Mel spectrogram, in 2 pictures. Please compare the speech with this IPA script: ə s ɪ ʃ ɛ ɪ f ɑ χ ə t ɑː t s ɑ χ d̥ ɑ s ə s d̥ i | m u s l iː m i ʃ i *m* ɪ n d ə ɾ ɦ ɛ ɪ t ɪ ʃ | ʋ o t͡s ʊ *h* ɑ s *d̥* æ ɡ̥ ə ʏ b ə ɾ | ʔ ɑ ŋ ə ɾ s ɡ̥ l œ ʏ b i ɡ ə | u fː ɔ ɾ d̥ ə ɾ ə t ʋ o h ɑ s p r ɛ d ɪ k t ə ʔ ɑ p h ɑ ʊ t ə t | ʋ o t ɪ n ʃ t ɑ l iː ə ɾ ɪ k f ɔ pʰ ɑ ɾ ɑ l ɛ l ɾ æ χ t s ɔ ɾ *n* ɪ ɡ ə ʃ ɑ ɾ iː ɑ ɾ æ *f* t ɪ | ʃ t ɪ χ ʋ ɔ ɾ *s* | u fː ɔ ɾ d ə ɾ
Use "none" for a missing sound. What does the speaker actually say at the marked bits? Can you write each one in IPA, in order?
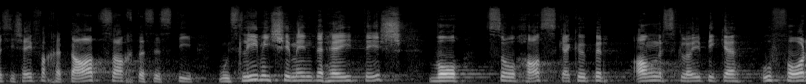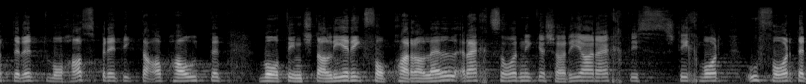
m, h, ɡ̥, n, χ, t

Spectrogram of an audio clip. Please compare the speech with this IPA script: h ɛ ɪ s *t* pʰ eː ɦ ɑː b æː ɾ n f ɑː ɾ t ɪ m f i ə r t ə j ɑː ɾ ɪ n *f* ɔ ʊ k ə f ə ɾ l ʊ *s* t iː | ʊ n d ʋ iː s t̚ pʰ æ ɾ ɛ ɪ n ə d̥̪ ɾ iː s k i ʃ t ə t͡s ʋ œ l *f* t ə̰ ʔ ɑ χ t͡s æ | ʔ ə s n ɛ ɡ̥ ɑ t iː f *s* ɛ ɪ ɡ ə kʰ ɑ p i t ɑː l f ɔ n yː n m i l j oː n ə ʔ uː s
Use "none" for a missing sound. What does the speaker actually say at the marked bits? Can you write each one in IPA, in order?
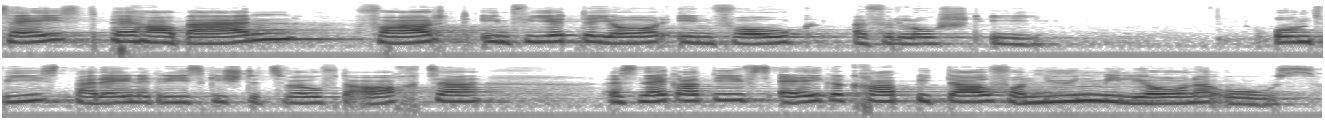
t, f, ʃ, f, s

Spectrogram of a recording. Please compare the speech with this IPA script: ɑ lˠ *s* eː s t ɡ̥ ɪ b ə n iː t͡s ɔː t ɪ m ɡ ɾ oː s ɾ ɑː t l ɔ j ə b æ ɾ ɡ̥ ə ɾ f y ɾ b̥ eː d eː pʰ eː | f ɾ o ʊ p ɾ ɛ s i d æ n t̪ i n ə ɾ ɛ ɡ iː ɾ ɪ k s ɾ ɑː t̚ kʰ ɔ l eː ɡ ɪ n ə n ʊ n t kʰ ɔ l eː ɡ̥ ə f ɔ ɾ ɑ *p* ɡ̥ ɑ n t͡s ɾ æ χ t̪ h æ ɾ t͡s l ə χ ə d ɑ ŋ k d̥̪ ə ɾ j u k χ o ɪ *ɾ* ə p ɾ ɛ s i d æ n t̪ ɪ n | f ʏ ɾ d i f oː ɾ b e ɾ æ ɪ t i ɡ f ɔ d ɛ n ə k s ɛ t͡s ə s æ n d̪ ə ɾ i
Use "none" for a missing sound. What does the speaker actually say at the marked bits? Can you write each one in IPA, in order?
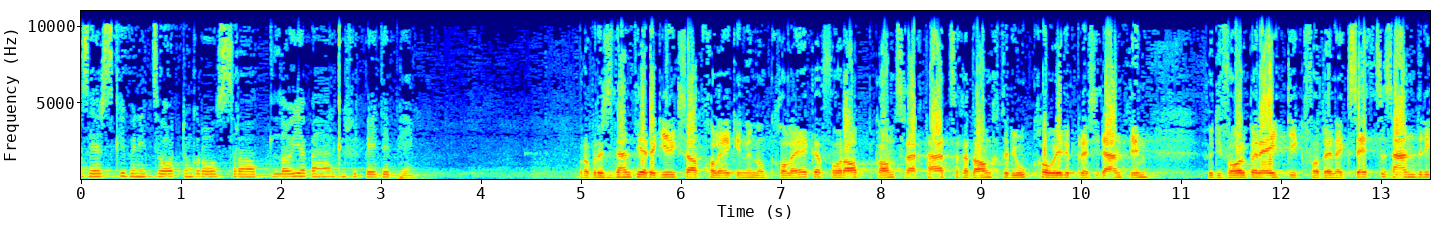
s, p, ɾ

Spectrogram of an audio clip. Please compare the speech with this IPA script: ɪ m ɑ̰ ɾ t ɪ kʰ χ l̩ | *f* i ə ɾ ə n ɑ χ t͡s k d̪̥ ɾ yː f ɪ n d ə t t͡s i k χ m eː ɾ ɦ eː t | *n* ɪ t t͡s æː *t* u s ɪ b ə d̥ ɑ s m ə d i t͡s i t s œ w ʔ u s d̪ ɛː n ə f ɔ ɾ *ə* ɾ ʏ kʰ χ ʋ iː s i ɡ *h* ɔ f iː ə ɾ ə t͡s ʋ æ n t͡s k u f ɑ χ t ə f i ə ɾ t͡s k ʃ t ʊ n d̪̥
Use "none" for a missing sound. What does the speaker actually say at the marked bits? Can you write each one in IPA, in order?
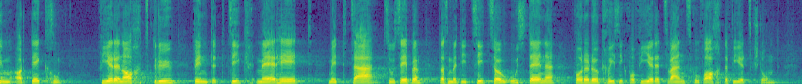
f, m, t͡s, ə, f

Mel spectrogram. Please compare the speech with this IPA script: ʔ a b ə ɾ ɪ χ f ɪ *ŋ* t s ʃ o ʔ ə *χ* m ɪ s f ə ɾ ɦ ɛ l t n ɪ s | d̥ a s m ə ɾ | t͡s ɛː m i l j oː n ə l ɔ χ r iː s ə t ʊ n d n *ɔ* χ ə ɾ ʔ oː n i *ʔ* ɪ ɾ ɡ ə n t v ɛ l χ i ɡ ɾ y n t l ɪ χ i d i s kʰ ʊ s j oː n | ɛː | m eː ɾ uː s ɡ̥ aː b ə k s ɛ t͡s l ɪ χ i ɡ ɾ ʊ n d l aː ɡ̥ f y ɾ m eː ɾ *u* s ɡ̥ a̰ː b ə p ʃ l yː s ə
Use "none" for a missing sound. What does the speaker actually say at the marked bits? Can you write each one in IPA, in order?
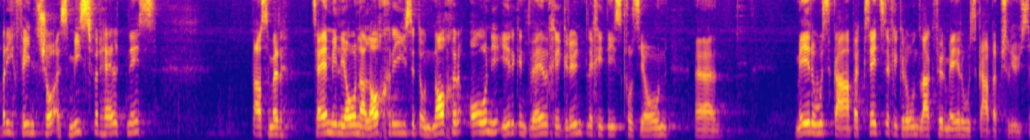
n, s, ɔ, ʔ, uː

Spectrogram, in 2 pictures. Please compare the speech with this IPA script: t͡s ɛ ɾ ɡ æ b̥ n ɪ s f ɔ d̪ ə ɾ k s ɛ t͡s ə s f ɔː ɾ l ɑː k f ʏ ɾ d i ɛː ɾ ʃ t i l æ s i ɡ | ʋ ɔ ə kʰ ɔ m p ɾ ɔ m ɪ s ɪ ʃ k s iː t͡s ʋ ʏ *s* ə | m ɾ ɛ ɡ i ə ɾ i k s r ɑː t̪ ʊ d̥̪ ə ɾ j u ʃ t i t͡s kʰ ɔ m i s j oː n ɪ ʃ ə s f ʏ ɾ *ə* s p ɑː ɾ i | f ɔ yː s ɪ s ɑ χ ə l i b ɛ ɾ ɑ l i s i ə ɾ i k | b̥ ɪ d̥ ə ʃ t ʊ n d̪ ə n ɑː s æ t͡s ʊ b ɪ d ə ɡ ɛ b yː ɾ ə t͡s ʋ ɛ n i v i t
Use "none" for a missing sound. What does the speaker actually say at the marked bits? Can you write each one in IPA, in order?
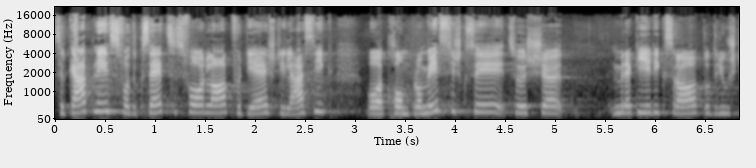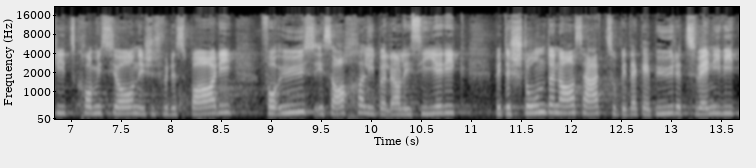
ʃ, ə

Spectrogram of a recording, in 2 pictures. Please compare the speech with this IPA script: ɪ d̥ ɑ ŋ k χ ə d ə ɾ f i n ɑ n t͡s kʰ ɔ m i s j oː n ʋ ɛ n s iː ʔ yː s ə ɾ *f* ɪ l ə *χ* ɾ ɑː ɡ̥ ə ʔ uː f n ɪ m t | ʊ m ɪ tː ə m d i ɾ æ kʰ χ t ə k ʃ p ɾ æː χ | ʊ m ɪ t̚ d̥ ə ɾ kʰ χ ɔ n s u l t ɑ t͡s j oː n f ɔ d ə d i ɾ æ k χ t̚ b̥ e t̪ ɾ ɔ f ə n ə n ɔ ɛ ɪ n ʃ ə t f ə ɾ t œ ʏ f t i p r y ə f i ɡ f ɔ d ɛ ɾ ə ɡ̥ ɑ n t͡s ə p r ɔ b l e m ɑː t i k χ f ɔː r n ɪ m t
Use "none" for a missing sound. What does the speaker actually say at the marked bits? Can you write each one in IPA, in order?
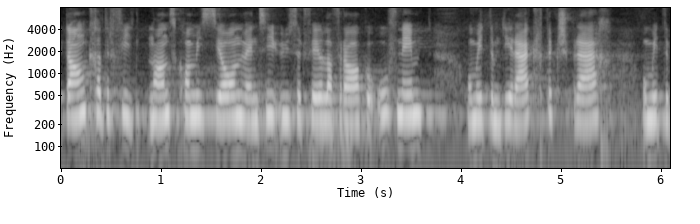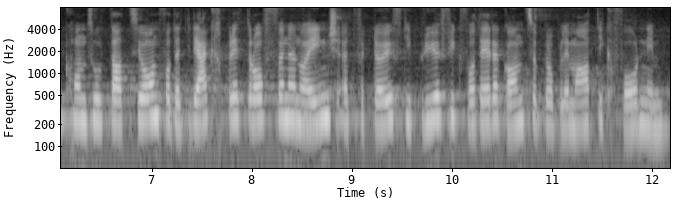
f, f

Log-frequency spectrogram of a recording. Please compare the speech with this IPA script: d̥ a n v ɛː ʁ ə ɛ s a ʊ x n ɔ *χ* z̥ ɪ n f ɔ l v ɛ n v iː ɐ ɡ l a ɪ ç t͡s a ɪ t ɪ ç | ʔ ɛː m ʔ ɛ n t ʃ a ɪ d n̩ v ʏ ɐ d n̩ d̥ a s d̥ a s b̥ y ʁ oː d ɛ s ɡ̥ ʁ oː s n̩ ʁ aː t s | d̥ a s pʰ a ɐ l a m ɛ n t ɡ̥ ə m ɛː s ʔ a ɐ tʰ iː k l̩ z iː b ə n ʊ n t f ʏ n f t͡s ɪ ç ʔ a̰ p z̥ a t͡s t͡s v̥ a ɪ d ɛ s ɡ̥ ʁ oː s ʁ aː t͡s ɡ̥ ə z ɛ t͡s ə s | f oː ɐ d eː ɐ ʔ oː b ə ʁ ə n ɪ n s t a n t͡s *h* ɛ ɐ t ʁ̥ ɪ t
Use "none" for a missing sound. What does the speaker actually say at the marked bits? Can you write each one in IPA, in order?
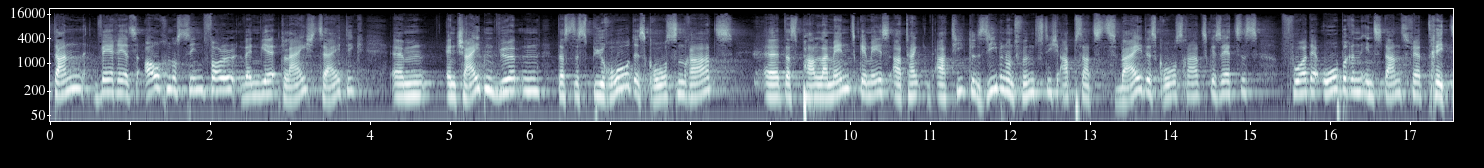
χ, f

